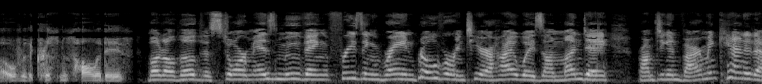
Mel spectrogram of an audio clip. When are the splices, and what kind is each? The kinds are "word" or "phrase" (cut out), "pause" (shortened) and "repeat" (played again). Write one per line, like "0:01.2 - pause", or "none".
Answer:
0:04.2 - word
0:04.6 - word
